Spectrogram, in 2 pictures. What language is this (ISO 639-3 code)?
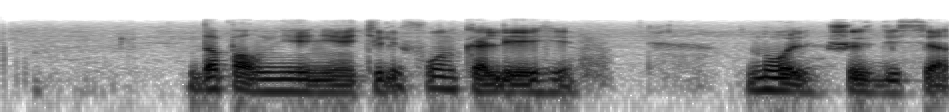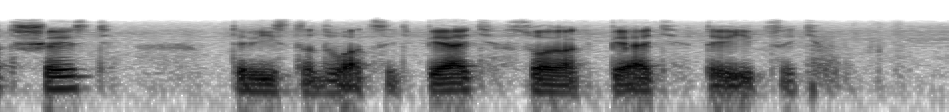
rus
